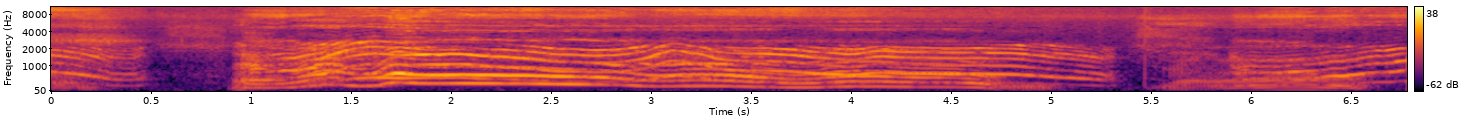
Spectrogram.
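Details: A household dog howls in duet with a girl; after a short yip, one long wavering howl rises, wobbles and slowly sinks over about four seconds, followed after a pause by a lower, fading howl.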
